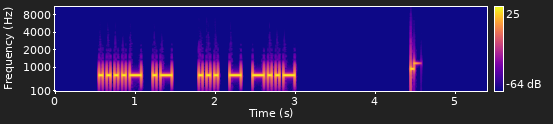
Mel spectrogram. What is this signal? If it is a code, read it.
Morse code, heard as a keyed tone, about 25 wpm, 700 Hz. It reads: 4A STX
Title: Field Day Exchanges Encore - 25wpm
